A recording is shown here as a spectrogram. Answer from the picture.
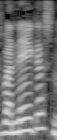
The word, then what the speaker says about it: Vanegas: Eh, es Vanegas, no Venegas como lo pronuncié, así que pues bueno, hago esta corrección.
